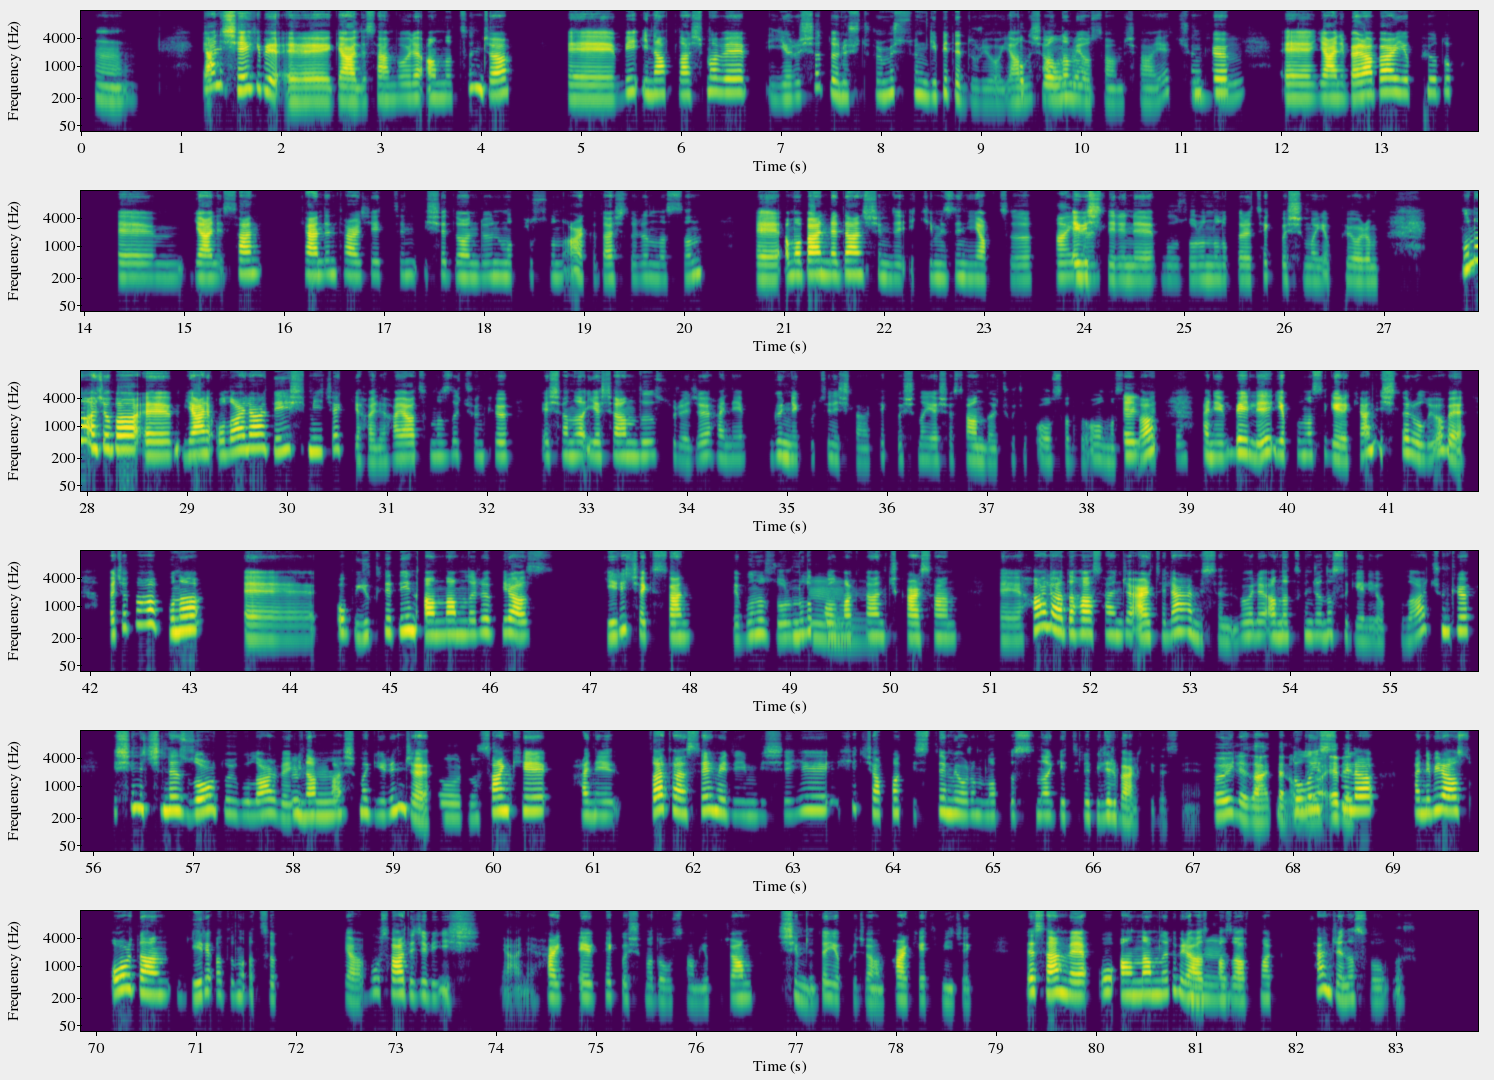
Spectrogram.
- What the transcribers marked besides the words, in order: other background noise
- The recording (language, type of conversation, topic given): Turkish, advice, Erteleme alışkanlığımı nasıl kırıp görevlerimi zamanında tamamlayabilirim?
